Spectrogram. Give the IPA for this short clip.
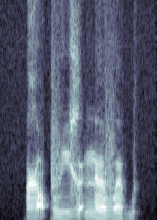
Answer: ɣɑ̰pviɣə̰ nəvəb

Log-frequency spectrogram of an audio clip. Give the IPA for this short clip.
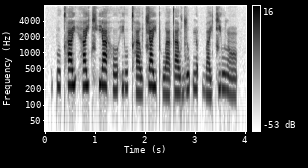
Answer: pu˧kʰa˦j ha˦j t͡ɕʰja˥˧ ho˧hju˦ kʰa˨˩wt͡ɕa˥˧jpʰwa˨˩ t̪a˧wd͡zu˦p̚n̪ə˦p̚ ba˨˩jt͡ɕju˥˧ lɔ̃˨k̚

